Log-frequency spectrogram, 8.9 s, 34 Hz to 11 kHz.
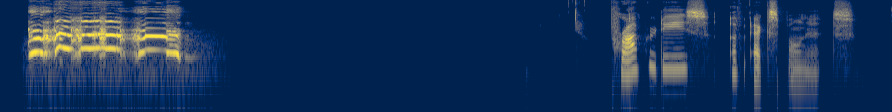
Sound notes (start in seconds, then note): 0.2 rooster crowing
